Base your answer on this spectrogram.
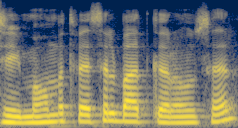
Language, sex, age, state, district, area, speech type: Urdu, male, 18-30, Delhi, North East Delhi, urban, spontaneous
